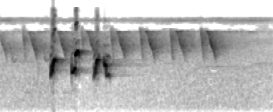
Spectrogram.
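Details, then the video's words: Lure recording of a bulbul mate-calling song for teaching young birds: a short burst of four bright, bubbling chirps, followed by softer descending whistled sweeps fading out. "เพลงเรียกคู่ หัดลูกเสอ Suara pikat merbah lekir gacor"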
